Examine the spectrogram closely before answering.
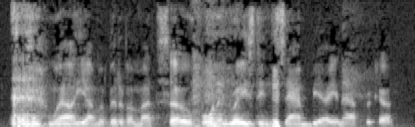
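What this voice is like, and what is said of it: Mixed English, South African, American accent. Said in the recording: “you have quite the accent ... the accent is a little English ... a little South African, which is Afrikaans ... blended with a bit of American ... always accused of being Australian and Irish”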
